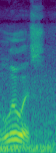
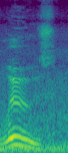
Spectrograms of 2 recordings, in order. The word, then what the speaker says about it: Lewes: somebody's a local or not by how they pronounce it, because the people from not around here call it Lewis, but it's Lewes, Delaware.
